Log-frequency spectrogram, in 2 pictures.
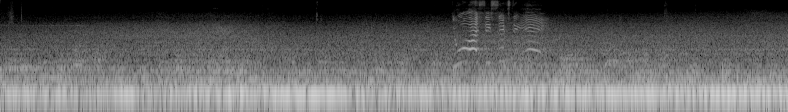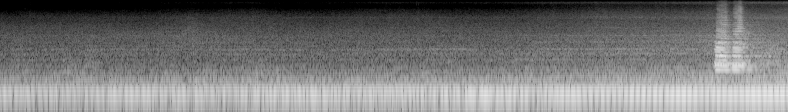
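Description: A diesel train engine rumbles low and steadily, growing louder as it approaches.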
